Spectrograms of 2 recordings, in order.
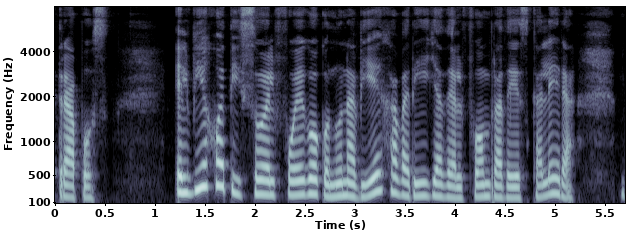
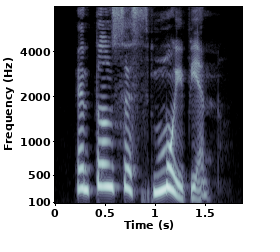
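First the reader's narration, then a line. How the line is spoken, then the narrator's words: Woman exclaiming. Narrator (Spanish): exclamó la mujer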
